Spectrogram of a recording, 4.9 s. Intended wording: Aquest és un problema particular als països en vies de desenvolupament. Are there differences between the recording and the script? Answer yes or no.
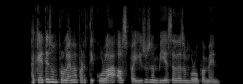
no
